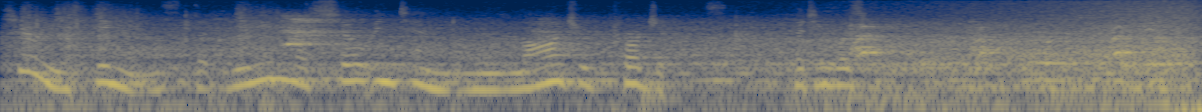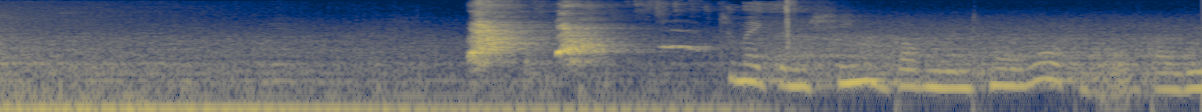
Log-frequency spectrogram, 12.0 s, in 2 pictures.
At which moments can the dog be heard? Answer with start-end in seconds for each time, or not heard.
0.1-1.9, 4.2-5.8, 8.3-10.0.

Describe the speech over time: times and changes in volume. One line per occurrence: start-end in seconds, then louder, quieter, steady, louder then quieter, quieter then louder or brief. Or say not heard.
0.0-4.3 quieter
9.6-11.9 brief.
